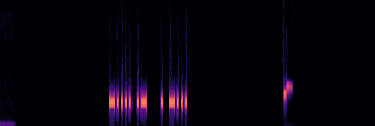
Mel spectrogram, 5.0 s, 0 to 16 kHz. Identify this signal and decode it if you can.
Morse code, heard as a keyed tone, about 42 wpm, 700 Hz. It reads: 6A EB
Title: Field Day Exchanges Encore - 45wpm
